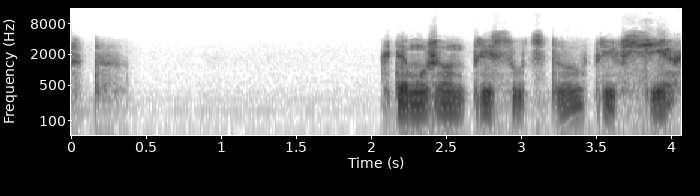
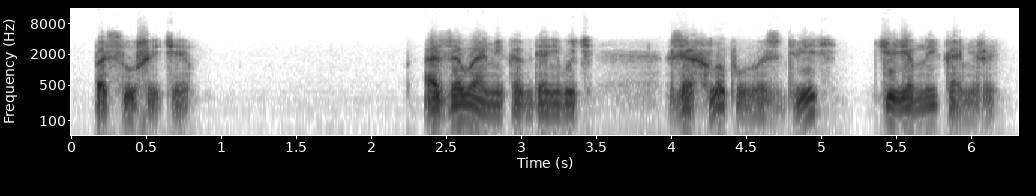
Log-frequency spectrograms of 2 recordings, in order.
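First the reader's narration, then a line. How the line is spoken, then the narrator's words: Sharp question. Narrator (Russian): резко спросил Иван Васильевич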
